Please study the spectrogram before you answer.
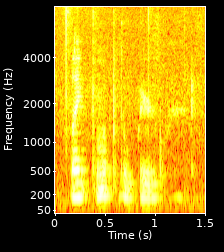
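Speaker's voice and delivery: soft unvoiced whisper. Real, not acted. To the camera, a whispered aside. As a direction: murmur it under your breath.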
